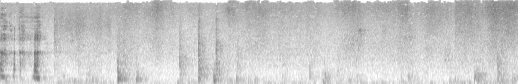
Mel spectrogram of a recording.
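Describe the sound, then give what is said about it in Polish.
A dog, Maszka, shut in the bathroom, scratches at the closed door with her paw in short, irregular bursts of scraping, with brief pauses between strokes and a faint whimper early on. No one speaks. “Mój piesek ukochany. Chodź, Maszka, drapie łapką.”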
